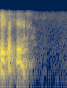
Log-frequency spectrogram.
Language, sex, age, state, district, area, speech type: Bengali, male, 45-60, West Bengal, Darjeeling, rural, conversation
